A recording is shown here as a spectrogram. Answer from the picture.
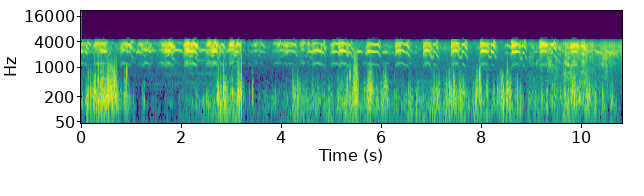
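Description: A group of birds calling: many short, harsh, arching calls repeated and overlapping, with bursts of low rumble underneath.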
